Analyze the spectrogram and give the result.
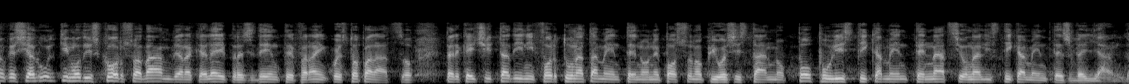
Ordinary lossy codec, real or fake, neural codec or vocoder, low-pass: none; fake; codec, 16 kHz, 4 kbps, FunCodec, trained on Chinese and English, 50 frames a second; 7.2 kHz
